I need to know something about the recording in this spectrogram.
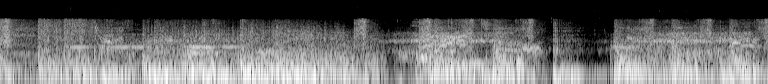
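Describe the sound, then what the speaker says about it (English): A deep, booming grenade blast from the video game Quake rumbles loudly, surrounded by steady, dense game noise and several sustained heavy bursts. "I just like how I shoot that grenade over the pillar and I just see like just chunks"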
